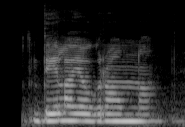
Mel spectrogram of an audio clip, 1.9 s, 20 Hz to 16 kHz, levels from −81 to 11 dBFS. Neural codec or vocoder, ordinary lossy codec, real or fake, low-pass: none; none; real; 14.4 kHz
